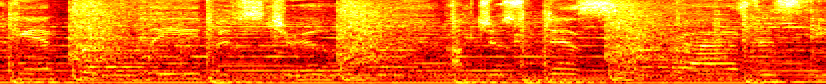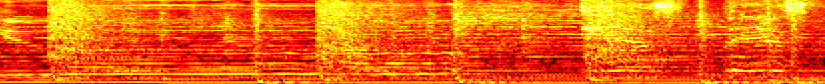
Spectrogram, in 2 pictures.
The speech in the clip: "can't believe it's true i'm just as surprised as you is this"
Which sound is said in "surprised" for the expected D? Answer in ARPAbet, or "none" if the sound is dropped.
none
